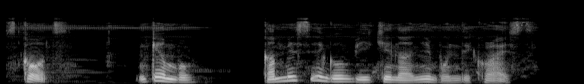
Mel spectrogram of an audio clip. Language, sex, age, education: Igbo, male, 15-29, tertiary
